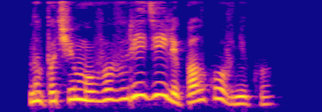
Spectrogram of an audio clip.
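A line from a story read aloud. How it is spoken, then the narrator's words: Hurried question. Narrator (Russian): спросила я торопливо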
